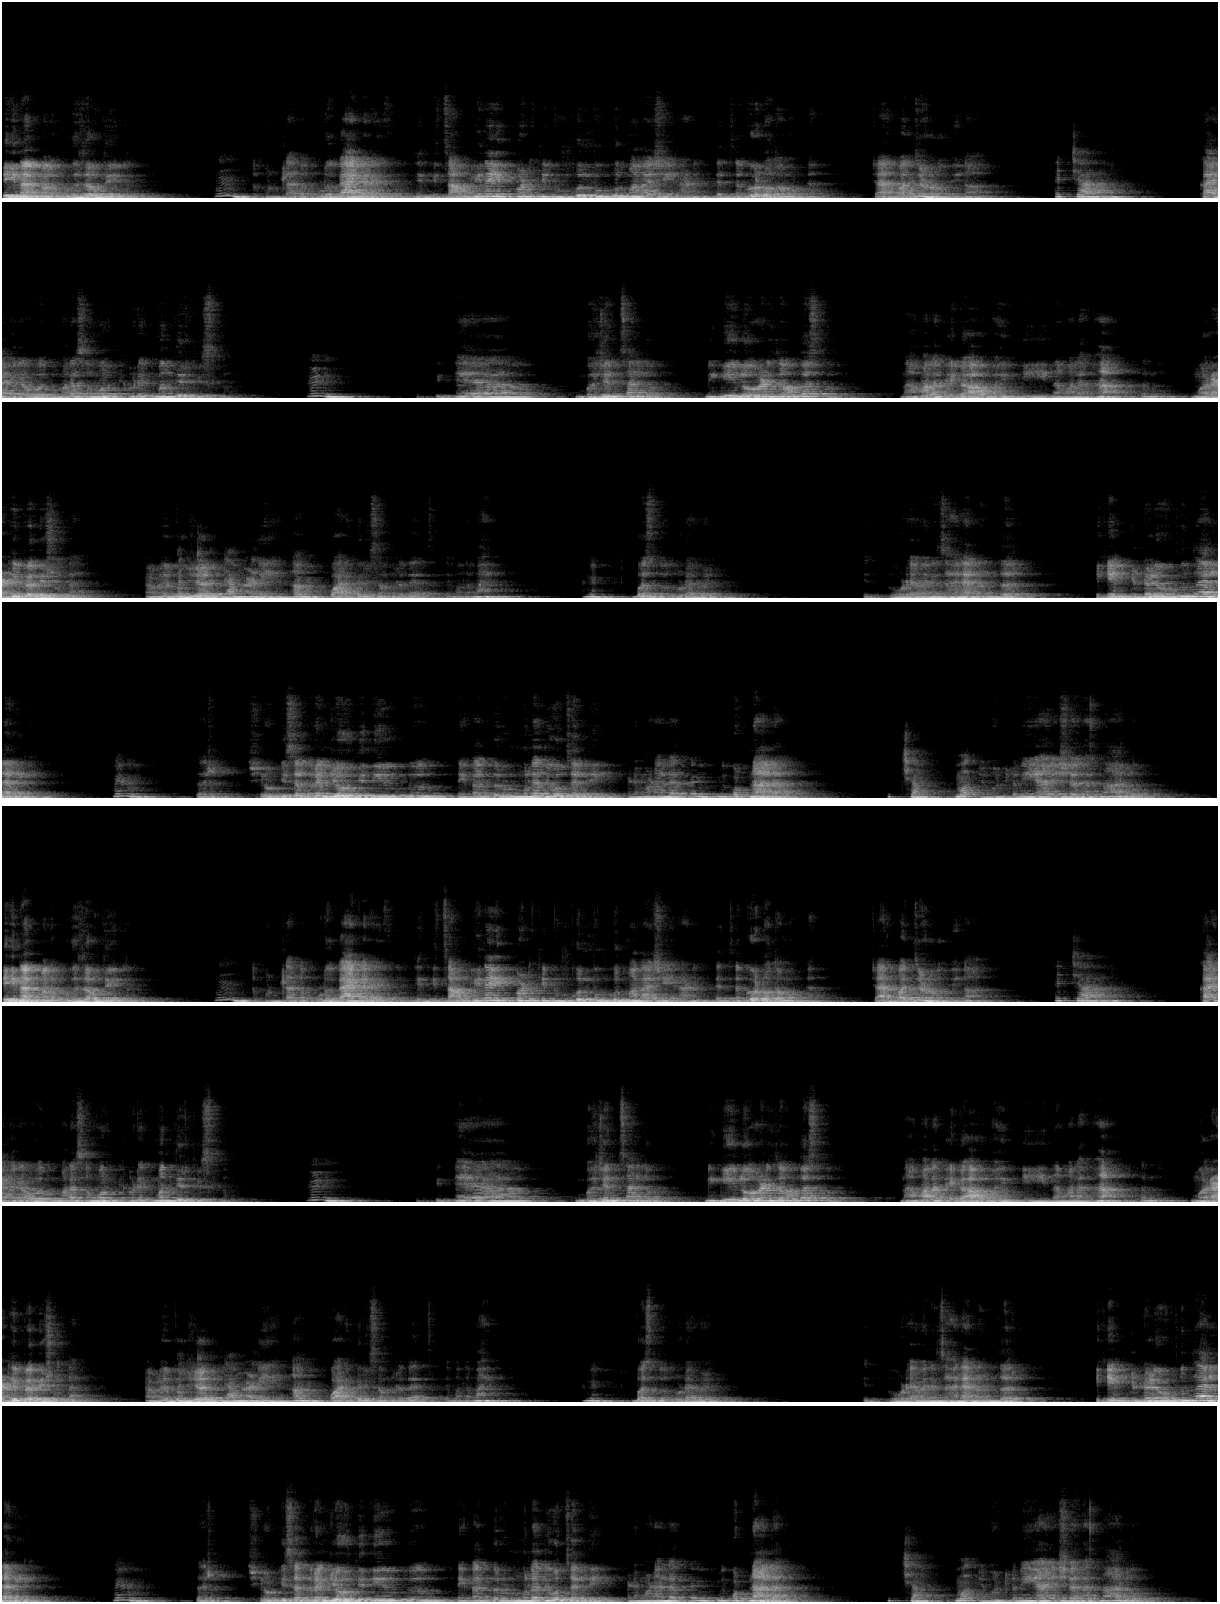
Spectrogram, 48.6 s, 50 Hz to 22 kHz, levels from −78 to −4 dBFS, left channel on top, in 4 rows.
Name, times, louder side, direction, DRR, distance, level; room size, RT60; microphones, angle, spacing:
voice 1, 0.0-1.3 2.6-3.8 4.1-8.1 8.7-9.8 12.0-14.2 16.5-17.4 17.9-18.7 19.2-20.3 21.1-23.3 23.5-23.7 24.0-25.1 25.7-27.4 27.6-29.2 30.6-31.4 33.2-34.5 35.3-36.8 38.4-38.6 38.9-43.3 43.6-44.3 46.2-47.9, equal, 40° right, -2 dB, 1.6 m, -27 dB
voice 2, 2.1-2.5 9.1-9.4 10.5-11.2 15.2-15.6 20.0-20.1 21.3-21.6 26.1-26.2 26.6-26.9 27.2-27.5 30.1-30.4 35.4-35.6 37.6-37.9 43.4-43.5 45.5-46.2, left 1 dB, 15° left, 2 dB, 0.4 m, -30 dB
5.5 x 4.1 x 4.6 m, 1.0 s
head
